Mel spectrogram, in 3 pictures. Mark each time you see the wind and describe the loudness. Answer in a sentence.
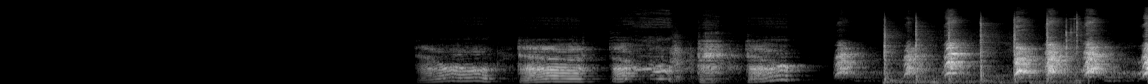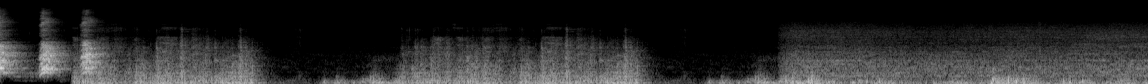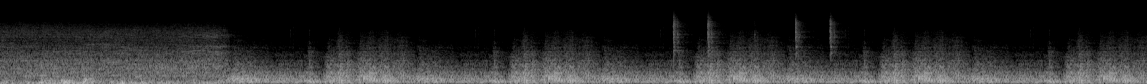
The wind can be heard from 12.2 to 34.4 s, at a steady volume.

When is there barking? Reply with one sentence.
The barking can be heard from 4.2 to 12.5 s.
